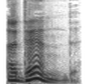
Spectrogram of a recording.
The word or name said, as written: addend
